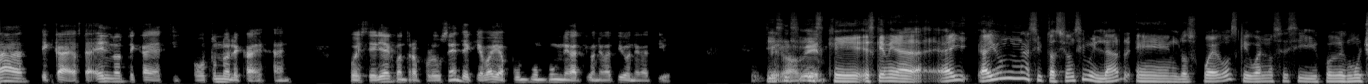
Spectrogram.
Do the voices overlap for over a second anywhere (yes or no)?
no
